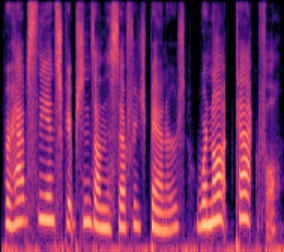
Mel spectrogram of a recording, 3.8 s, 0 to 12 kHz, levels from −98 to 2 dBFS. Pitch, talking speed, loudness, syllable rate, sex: 265 Hz, 160 wpm, -16 LUFS, 5.2 syllables/s, female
